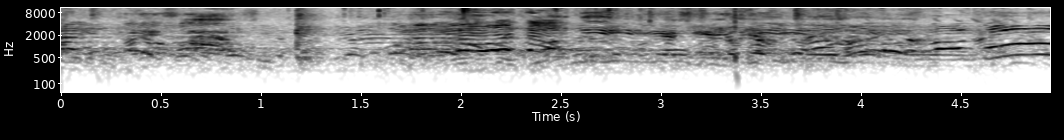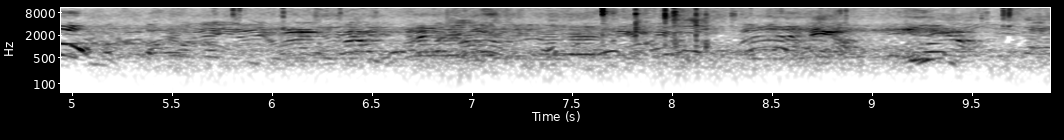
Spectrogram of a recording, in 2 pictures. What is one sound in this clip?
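Several men shout and call out across an open outdoor pitch.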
